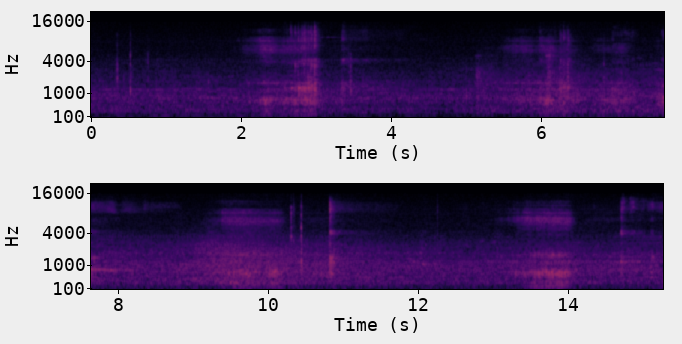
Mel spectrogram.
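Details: Overweight, balding man asleep on a couch: soft, uneven snorting snores every few seconds over steady room noise; snoring.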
